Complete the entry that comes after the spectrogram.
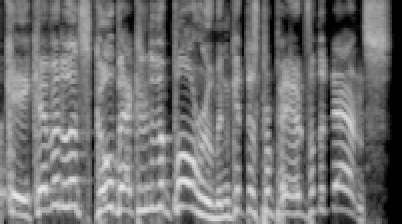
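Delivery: high-pitched chef giving orders; bossy chef. Acted. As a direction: send the helper off as the chef. Chef orders Kevin along.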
